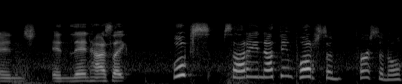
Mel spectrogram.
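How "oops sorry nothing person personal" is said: failed put-on Vietnamese accent, very high pitch. Voicing a woman he is talking about, attempting a vietnamese accent. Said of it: "I'm trying to do the Vietnamese accent".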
